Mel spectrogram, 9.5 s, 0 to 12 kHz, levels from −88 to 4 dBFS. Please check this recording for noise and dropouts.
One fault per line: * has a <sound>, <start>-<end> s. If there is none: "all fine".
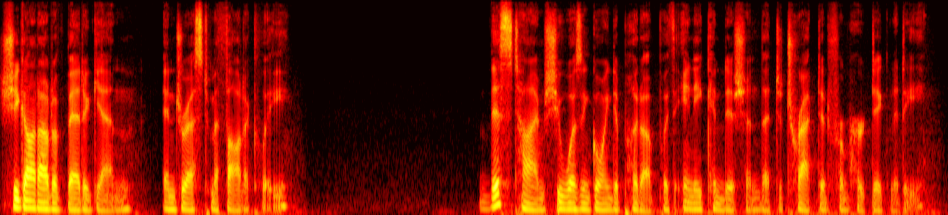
all fine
